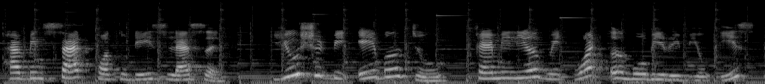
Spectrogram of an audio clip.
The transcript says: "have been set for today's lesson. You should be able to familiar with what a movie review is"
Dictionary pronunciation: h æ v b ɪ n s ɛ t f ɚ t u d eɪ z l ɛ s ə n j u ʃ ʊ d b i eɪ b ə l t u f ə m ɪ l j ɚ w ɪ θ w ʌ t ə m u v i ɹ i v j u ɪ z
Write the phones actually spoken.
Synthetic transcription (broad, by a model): h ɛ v b ɪ n s ɛ t f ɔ t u d eɪ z l ɛ s ə n j u ʃ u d b i eɪ b ə l t u f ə m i l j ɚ w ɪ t w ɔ t ə m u b i ɹ i v j u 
